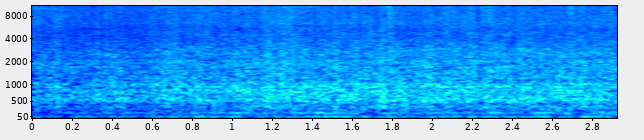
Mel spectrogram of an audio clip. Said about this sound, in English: Just making observations as I go along, waiting for this stupid rain to be over so I can get out and walk around Newbury Comics and then probably Borders.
